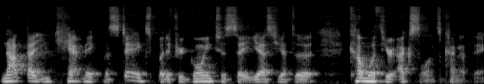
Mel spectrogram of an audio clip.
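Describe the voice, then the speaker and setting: A man's somewhat breathy, medium-pitched voice at a very fast pace. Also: ordinary pitch variation. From Cuban family, grew up in Montreal. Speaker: drummer. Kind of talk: interview. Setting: live stream. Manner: articulate.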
